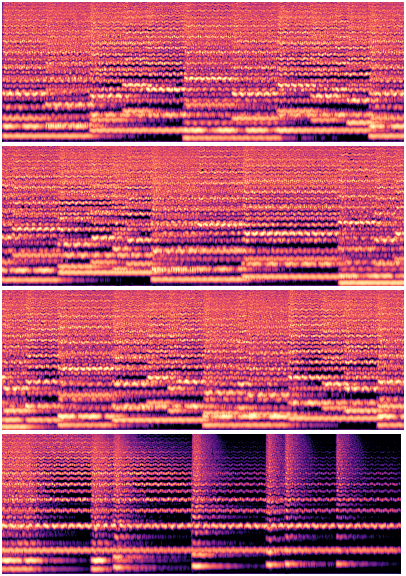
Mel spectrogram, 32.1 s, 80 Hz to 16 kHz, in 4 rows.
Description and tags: Micron Ensemble 1
Alesis Micron Stuff, The Hi Tones are Kewl.
leftfield, alesis, base, micron, chords, kat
